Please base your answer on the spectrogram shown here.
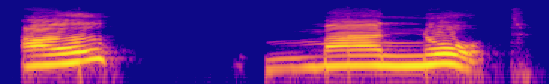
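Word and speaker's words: אַלְמָנוֹת: Then we have the tav at the end. We're going to close the syllable with the T sound. Note. Okay? So we have al manot.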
